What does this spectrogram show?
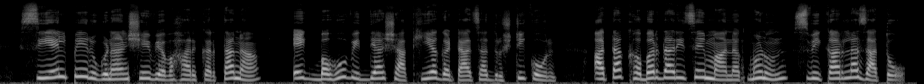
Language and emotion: Marathi, neutral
